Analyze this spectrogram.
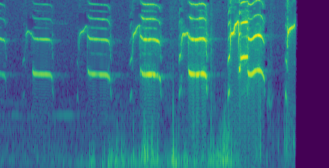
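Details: A light-morph changeable hawk-eagle, trying to hunt a goliath heron, gives a run of shrill, high whistled notes that grow louder and closer together, with a low rumble of wind underneath.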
